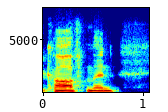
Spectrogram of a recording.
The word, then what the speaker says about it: Kaufman: So, one great place is Amazon, where you'll find the NCG Factor and Larry Kaufman.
